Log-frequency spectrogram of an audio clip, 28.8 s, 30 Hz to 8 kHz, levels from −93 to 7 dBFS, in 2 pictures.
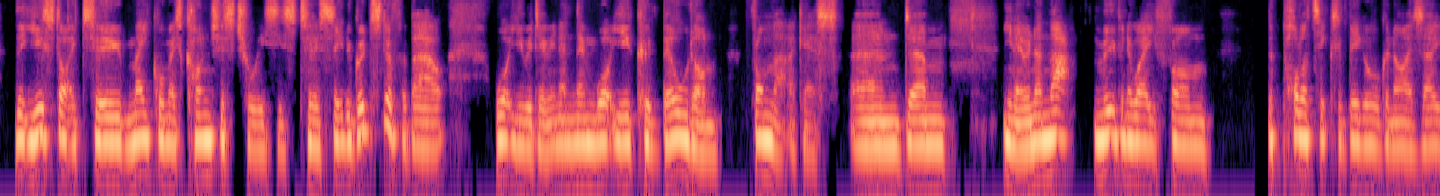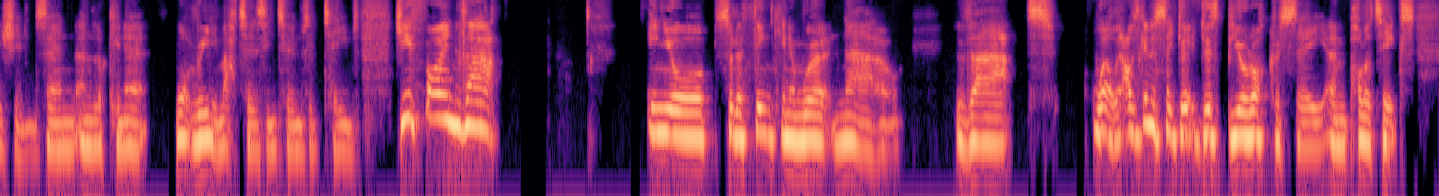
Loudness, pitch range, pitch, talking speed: -14 LUFS, 125-160 Hz, 140 Hz, 165 wpm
